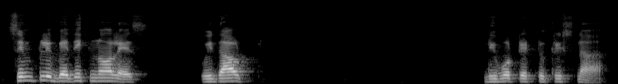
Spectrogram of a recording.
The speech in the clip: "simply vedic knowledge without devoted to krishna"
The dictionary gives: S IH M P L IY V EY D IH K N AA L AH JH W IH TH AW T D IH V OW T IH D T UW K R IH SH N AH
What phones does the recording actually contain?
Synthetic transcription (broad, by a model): S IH M P L IY B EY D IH K N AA L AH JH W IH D AW T D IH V OW T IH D T UW K R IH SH N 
